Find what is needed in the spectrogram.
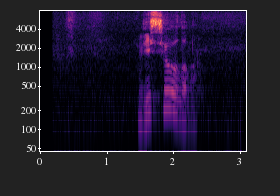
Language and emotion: Russian, neutral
